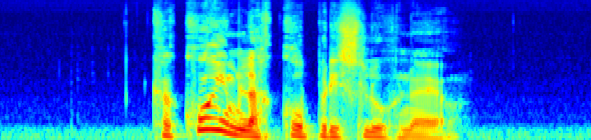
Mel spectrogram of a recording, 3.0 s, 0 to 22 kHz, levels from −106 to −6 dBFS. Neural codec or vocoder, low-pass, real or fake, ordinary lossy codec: none; none; real; none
